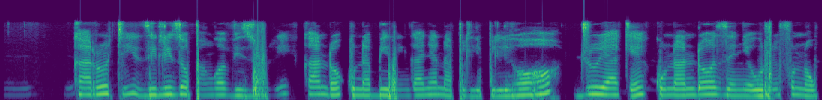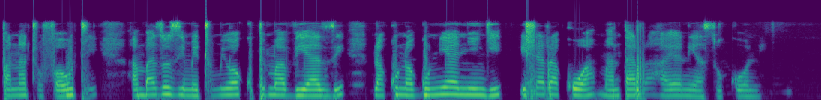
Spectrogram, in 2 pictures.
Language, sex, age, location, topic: Swahili, female, 36-49, Kisii, finance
